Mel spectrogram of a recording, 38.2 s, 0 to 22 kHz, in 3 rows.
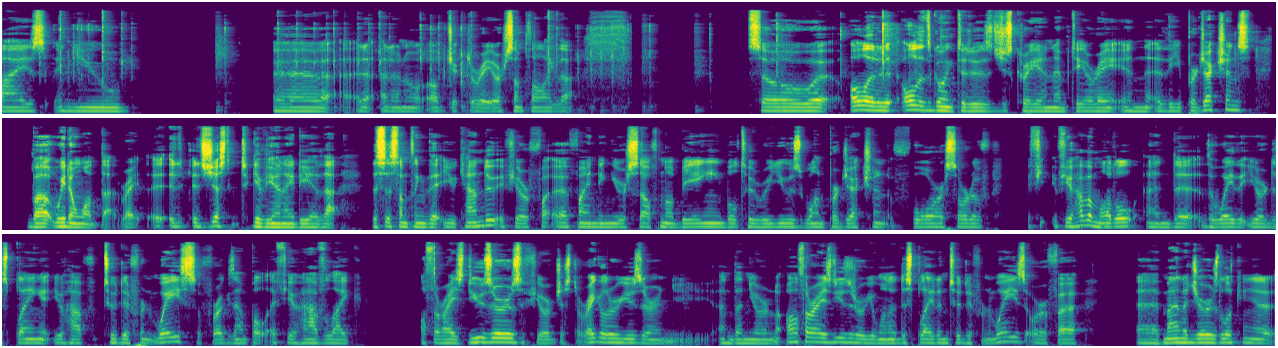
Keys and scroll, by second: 4.6 Return, 5.4 ctrl+BackSpace, 8.8 ctrl+y, 9.1 ctrl+s, 12.5 ctrl+z, 13.4 ctrl+z, 14.5 ctrl+s.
